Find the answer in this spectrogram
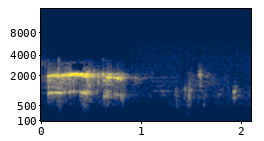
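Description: A chicken calling once near the start, a single pitched call just under a second long, followed by faint scattered clicks.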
